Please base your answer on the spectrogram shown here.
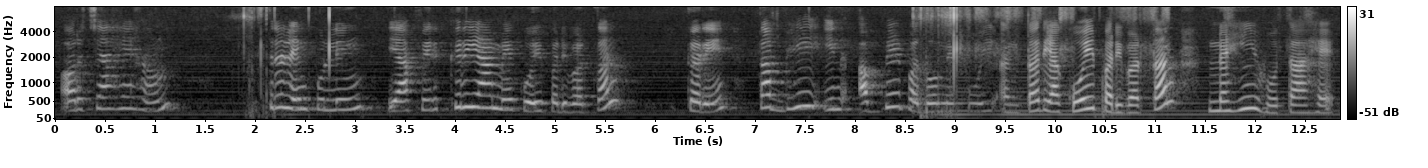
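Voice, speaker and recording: A woman's voice: high-pitched, slow pace, mellow, faint music behind, rough recording. A woman teacher explains a lesson step by step, often saying "ठीक है" as she goes. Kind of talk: slow classroom explanation. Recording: faint mains hum.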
